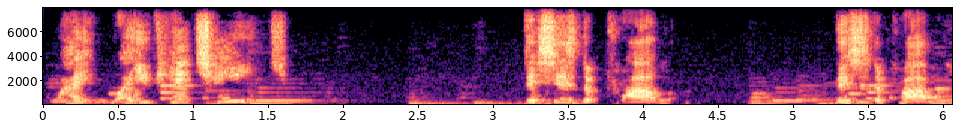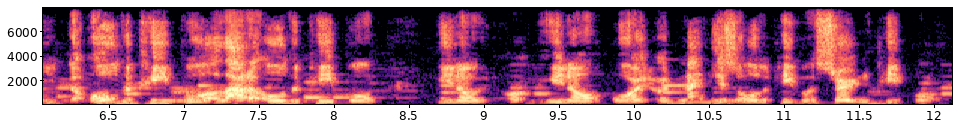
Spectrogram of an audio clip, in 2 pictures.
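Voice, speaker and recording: A man's voice: a little high, big pitch swings, normal speed. Host, male, strong voice, rambling advice talk over guitar music, lo-fi sound. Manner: rambling, many fillers and restarts. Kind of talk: casual advice livestream. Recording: lo-fi with music behind.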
